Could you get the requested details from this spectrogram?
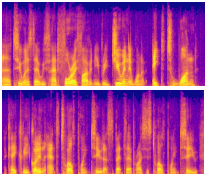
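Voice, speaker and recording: A man speaks with a British accent. His pitch is fairly high and his intonation fairly even. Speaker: horse racing tipster. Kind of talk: screen-recorded promotional update. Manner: fast; hesitant, many fillers.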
